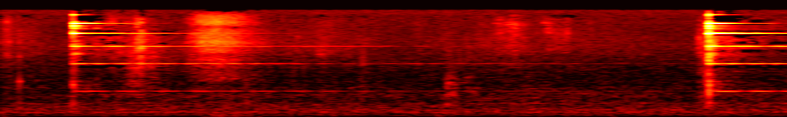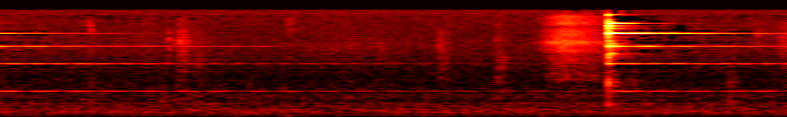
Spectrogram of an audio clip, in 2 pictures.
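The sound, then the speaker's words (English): A small bell is struck three times at slow, even intervals of about five seconds, rung as the signal for people to bow three times together. Each bright metallic ring lingers and fades out over quiet ambience, with no talking. “Let us bow three times together following the bell.”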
